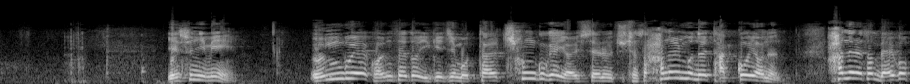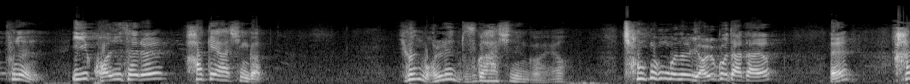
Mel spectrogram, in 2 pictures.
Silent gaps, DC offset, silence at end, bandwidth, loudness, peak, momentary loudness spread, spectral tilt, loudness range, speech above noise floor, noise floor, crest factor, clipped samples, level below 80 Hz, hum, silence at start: none; under 0.1%; 0 s; 12 kHz; -16 LUFS; 0 dBFS; 17 LU; -4 dB/octave; 4 LU; 29 dB; -45 dBFS; 16 dB; under 0.1%; -48 dBFS; none; 0.7 s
